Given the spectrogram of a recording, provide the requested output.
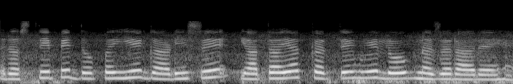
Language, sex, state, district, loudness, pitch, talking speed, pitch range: Hindi, female, Uttar Pradesh, Muzaffarnagar, -12 LUFS, 275 Hz, 150 wpm, 245-295 Hz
